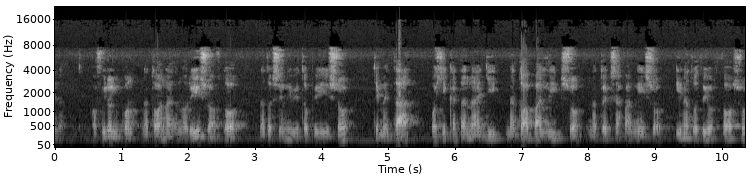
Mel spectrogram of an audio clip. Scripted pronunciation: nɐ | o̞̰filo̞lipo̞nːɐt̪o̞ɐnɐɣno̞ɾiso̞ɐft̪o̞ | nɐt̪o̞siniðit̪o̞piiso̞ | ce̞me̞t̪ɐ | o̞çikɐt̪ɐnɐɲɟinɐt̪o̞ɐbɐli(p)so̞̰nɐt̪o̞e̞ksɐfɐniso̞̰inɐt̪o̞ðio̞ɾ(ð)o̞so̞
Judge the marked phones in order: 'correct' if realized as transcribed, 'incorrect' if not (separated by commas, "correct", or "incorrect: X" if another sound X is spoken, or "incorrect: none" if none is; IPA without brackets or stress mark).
correct, incorrect: θ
